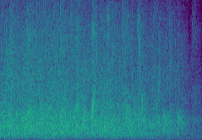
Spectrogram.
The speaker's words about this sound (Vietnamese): Hôm nay ngồi nghe vỗ tay dữ lắm.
